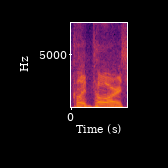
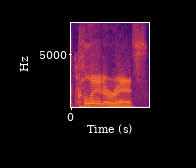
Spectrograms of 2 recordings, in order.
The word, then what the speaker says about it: clitoris: no, yeah, and pronouncing it clitoris. It's clitoris. She yells at me, and I go, "Hey, listen, I think you can pronounce it clitoris or clitoris."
